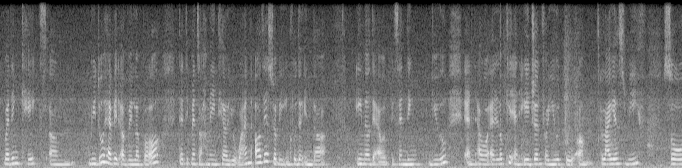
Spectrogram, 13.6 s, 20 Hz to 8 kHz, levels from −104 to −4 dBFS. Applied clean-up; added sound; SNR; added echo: none; none; none; none.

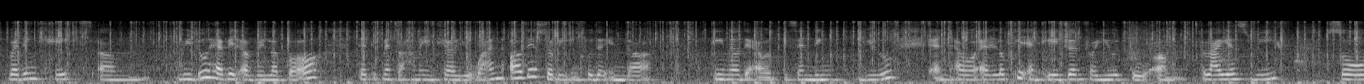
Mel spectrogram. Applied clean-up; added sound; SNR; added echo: none; Typing; 11 dB; none.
